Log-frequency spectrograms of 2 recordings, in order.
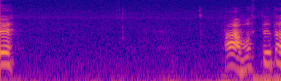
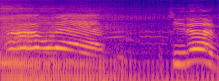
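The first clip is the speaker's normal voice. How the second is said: excited shout; 4 semitones higher, 7 dB louder than usual. Real, not acted. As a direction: shout with pride. Celebrating the climb. (comemorando alto)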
